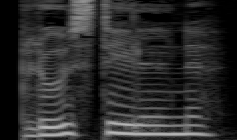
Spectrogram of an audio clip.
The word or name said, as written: blodstillende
